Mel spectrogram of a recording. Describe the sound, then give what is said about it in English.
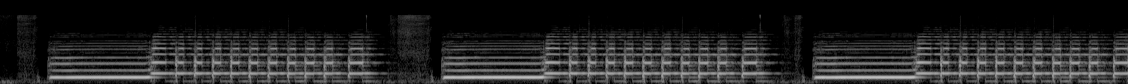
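Shofar sounding the teruah, quick blasts in short succession from the Yom Teruah call. The sequence repeats three times: a short steady horn note breaks into a rapid staccato run of pulses, loud and without speech. “The final blast is called teruah, and these are quick blasts in short succession.”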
